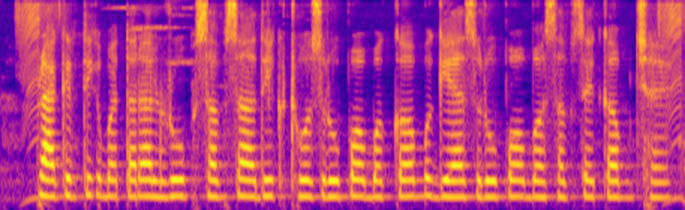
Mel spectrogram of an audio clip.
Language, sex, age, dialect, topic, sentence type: Maithili, female, 25-30, Angika, agriculture, statement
